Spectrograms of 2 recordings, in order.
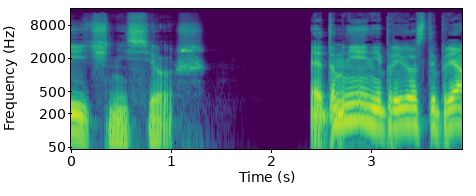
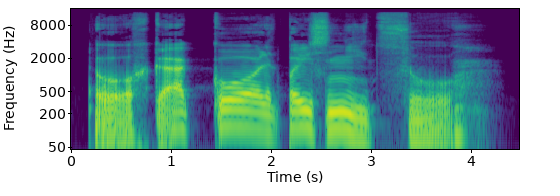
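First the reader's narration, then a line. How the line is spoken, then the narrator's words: Groaning. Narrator (Russian): простонал Петр Иванович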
